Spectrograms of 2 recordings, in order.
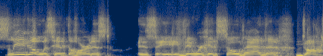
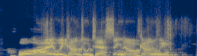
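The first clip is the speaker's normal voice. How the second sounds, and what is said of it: Bad put-on Irish accent. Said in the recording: “the Irish accent because I'm just really bad at it.”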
